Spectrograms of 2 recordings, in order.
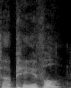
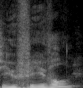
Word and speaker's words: upheaval: stayed old new yorker i had just learned practically to pronounce upheaval which i thought until i was 14 was you feeval so how did i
